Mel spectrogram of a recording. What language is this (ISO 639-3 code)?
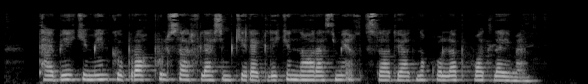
uzb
